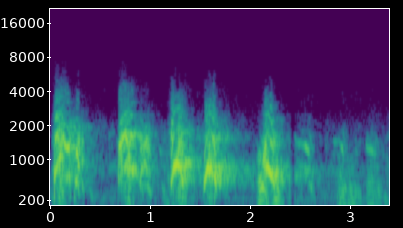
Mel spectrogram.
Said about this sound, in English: Well, I'll be jinxed with it. Puppies, darling. Yes, sir. Six of them. Yes, well, that little rascal. Puppies. So that's why she disappeared, eh? To have her family.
